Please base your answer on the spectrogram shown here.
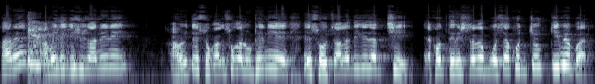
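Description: A man's voice: extremely high pitch, racing, fairly bright tone. Guy doing a village grandad in a cartoon, flustered, dodgy, full of excuses and protests. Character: evasive, flustered village grandfather dodging a debt. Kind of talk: amateur cartoon comedy voice acting.

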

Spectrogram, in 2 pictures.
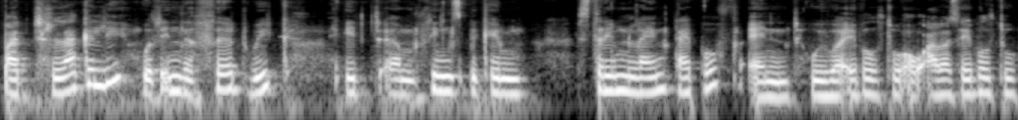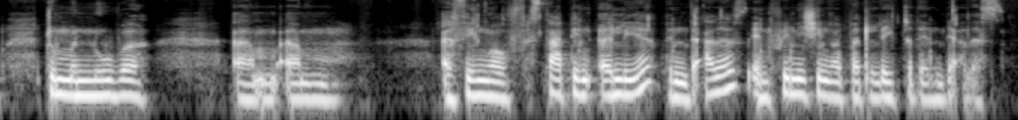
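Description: A woman with a loud voice, answering interview questions in a studio in a lively, joking way with hesitant restarts. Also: low-pitched, normal speed, husky. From Namibia. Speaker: tax officer guest. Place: TV studio, seated.

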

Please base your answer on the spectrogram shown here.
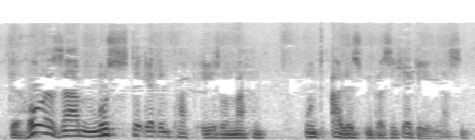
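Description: A man's voice: fairly low pitch, darkish tone. A man narrating a scripted children's story as a storyteller. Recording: faintly noisy old vinyl record.

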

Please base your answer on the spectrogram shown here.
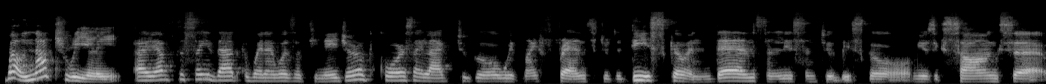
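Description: A middle-aged woman singer with a big, low speaking voice talks slowly on a video call. She halts often with fillers and breaks into laughs. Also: dry recording. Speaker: singer, interview guest. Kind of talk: casual video call interview. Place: home room, seated in office chair.

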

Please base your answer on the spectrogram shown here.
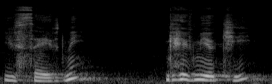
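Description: A woman's voice: mid-range voice, animated, takes it slowly, a little mellow, husky, exaggerated voice. An actress voicing a wounded, earnest young woman bard in a video game, wary and questioning. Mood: wary, puzzled. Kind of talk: video game cutscene acting. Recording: long reverberant hall echo.

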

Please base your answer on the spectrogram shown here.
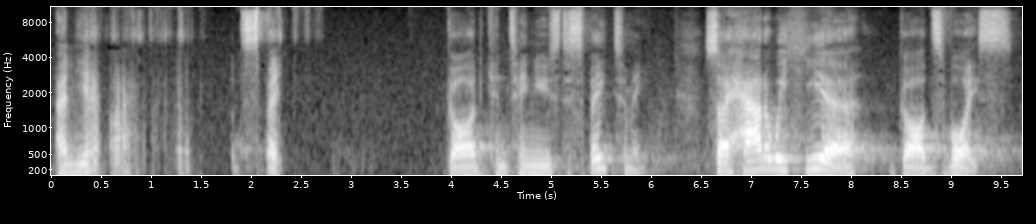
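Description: A man preaching a sermon in a church, slow and deliberate, with dramatic pauses and quotes he acts out. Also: medium pitch, very animated, slight background noise. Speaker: pastor. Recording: reverberant church hall.

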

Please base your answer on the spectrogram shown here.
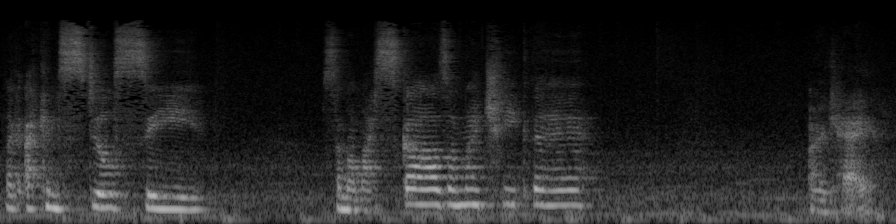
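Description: A woman's voice: medium pitch, slow, a little hiss or hum. Chatty Australian woman in a roomy space. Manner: chatty, enthusiastic product commentary while applying makeup. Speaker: beauty vlogger. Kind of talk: makeup tutorial chat. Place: small room at home, indoors.

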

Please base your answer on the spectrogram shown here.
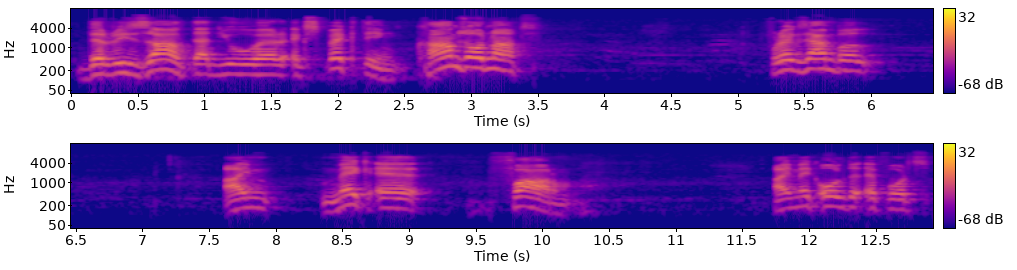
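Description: A middle-aged man giving a religious lecture in a mosque hall. He teaches earnestly, quotes Arabic verses quickly and gets louder to stress a point. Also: fairly high pitch. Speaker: Islamic lecturer.

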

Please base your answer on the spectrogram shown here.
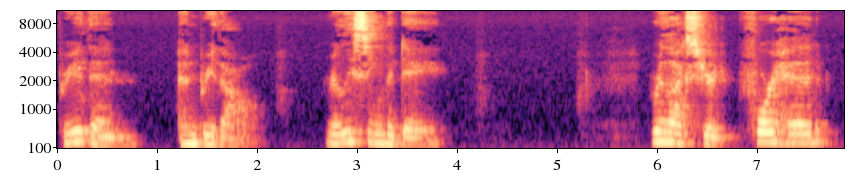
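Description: A woman leading a guided visualization in a soft, gentle, soothing way, unhurried with pauses and at times breathy. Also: mid-range voice. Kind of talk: guided meditation, soft slow instruction.

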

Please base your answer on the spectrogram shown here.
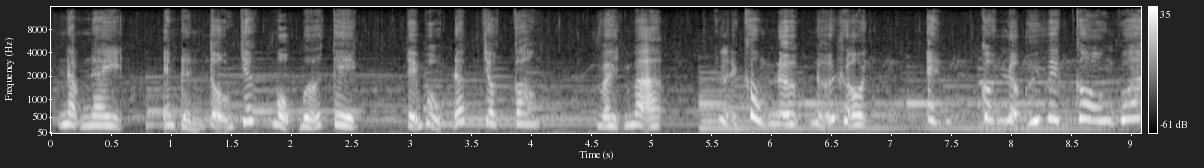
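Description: A fragile young mother full of grief and guilt in a cartoon drama. Her voice is extremely high, plaintive and emotional, over clear music. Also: animated, normal speed. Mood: sorrowful, guilty. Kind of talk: melodramatic cartoon drama acting. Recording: studio voice under loud music.

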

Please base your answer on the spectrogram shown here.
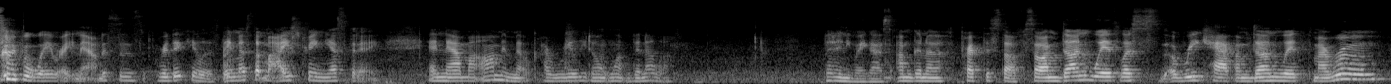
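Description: Woman, thirties, low voice, chatty, venting with small laughs, kitchen vlog. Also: slight background noise. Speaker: home vlogger. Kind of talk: casual grocery haul and cleaning chat. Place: home kitchen. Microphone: handheld phone camera.

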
